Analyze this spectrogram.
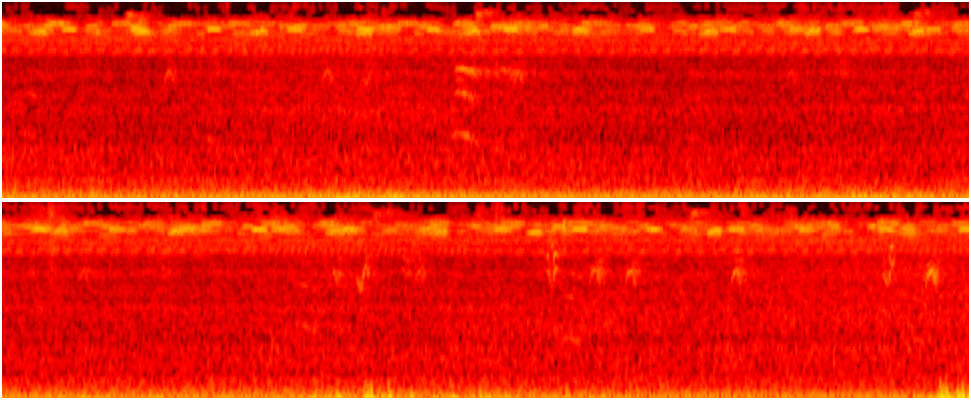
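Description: Steady low hum of a car engine idling, under a hiss of light rain, with a few faint short bird chirps about three seconds in and again near the end.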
